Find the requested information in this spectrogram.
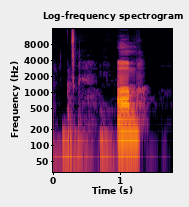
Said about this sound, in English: Just taking a sip of water here.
